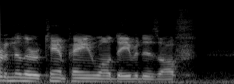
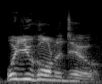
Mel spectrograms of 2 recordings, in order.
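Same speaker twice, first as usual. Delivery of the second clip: taunting thugs; 6 semitones higher, 8 dB louder than usual. Acted. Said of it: "And they're like".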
